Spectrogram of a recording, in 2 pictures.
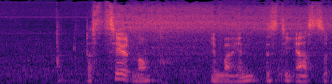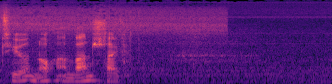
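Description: The sliding doors of an electric multiple-unit train open.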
